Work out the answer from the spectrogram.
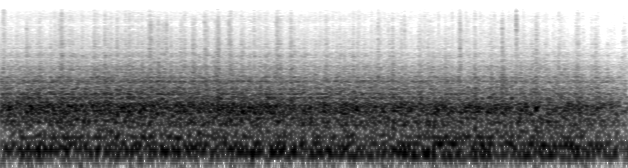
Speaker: If your top load washer makes a loud roaring sound in the spin cycle or maybe even a scraping sound, you may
